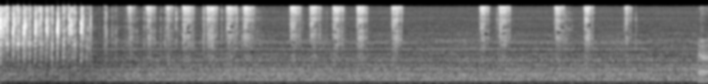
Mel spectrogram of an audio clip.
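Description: A Tamiya Metal Colors spray can held over a semi-gloss black primed part: a hissing spray runs throughout, with a burst of rapid can rattling at the start and further clusters of sharp ball-rattle clicks.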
